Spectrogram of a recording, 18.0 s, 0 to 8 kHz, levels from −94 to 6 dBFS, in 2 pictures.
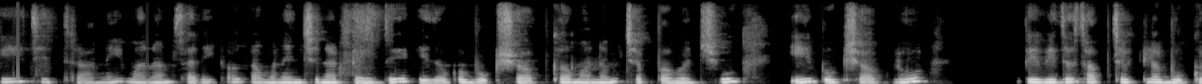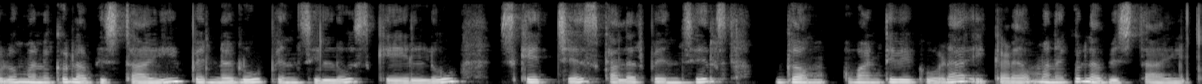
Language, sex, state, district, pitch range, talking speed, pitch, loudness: Telugu, female, Telangana, Nalgonda, 205-240 Hz, 125 wpm, 220 Hz, -18 LUFS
